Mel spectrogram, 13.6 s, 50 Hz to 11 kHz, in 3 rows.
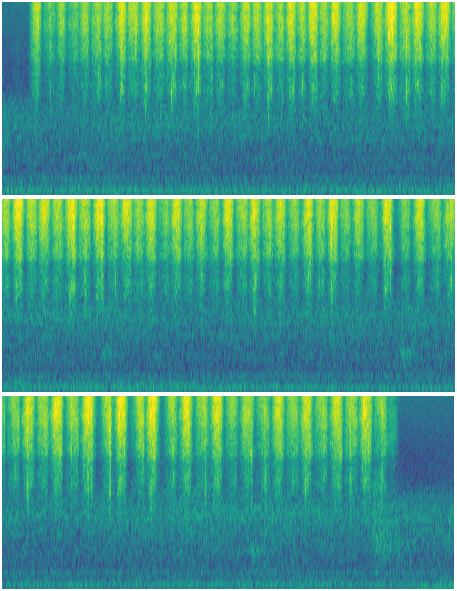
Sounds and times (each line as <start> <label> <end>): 0.3 Fast scratching noise 13.0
